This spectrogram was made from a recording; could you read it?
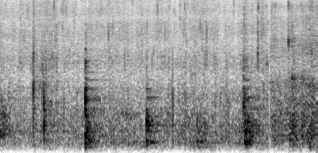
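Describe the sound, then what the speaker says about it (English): Pasta sauce with noodles stirred and reducing in a pan, a steady soft sizzle with several scraping stir strokes spaced through it, moderately quiet and without talk. "We're gonna mix all this together and let this sauce come together and finish cooking."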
